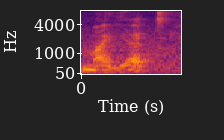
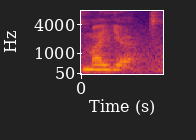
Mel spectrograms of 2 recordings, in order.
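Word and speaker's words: Ma'at: it in good authority that her name is pronounced my yet because several years ago when i was at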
